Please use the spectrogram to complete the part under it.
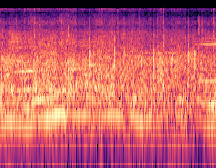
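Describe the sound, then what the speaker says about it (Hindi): Applause from a crowd honouring students at an Independence Day celebration at a college, a steady dense wash of clapping under a speaking voice amplified over a sound system. "कंचन, अंजलि, पुष्पा और भी कई छात्राएं थी, उन सबके लिए जोरदार तालियां।"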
